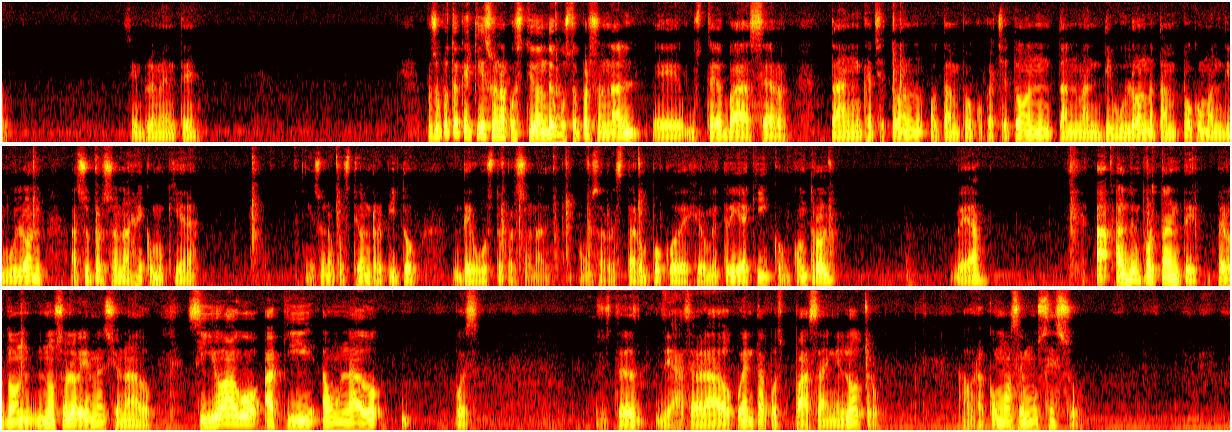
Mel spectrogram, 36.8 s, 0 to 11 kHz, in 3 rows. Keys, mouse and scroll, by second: 1.6 click, 2.5 click, 3.8-4.9 middle drag, 5.6-6.3 shift+middle drag, 7.5 click, 8.4 click, 9.0 middle click, 10.0 f, 10.6 click, 11.0 middle click, 11.8-13.1 middle drag, 13.4 shift+middle click, 14.1-15.4 shift+middle drag, 15.6 shift+middle click, 16.6-18.1 ctrl+drag, 18.2 ctrl+shift+middle click, 19.0 ctrl+shift+middle click, 19.6-20.8 ctrl+drag, 20.9-22.5 ctrl+drag, 22.5-25.0 middle drag, 25.6-26.8 shift+middle drag, 28.5-33.3 drag, 33.6 middle click, 34.1-35.5 ctrl+drag, 35.9 ctrl+middle click, 36.3-36.8 drag.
